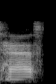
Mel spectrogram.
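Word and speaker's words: Hass: And unfortunately, yeah, it is Haas. It rhymes with past, or other things that I probably shouldn't say on a webinar.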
